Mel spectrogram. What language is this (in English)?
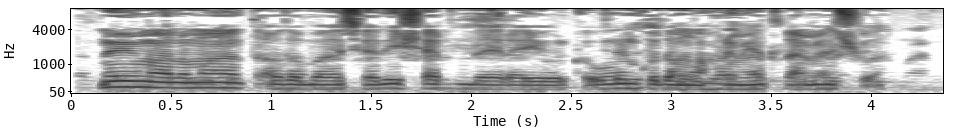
Pashto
